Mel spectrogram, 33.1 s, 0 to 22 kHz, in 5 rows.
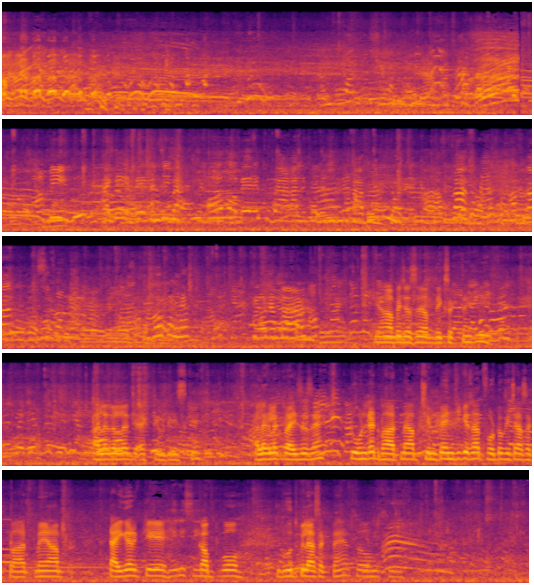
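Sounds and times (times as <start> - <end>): crowd talking: 0.0 - 33.0
voices chattering: 0.0 - 33.0.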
